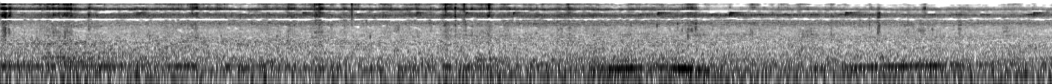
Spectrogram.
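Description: Quiet outdoor background: a low hum that swells and fades, with faint insects chirping.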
